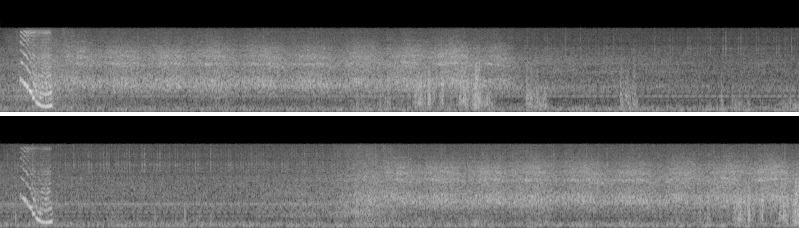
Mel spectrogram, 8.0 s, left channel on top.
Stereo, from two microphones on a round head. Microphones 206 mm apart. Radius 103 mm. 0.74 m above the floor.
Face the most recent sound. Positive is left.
turn(degrees=30)  # may be behind; listen again after turning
